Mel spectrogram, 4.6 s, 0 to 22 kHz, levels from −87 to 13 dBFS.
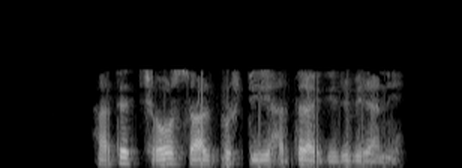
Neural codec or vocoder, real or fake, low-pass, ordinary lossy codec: none; real; 7.2 kHz; AAC, 16 kbps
